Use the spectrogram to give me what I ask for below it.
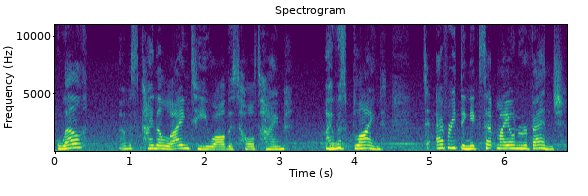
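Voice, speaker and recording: A woman's voice: a little high, moderate pace, music in the background, natural voice. A woman playing an earnest young girl in a fantasy video game, with a hesitant, confessional manner. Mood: remorseful, hesitant.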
